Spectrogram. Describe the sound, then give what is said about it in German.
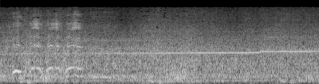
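A motorboat engine roars at full throttle while towing a yellow banana boat on a long line, zigzagging through waves: a loud, steady drone with a high whine that climbs slightly, mixed with rushing wind and water; a brief voice calls out near the start. “Diesmal gab der Kapitän des Motorboots Vollgas.”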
